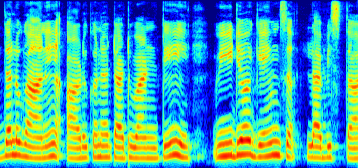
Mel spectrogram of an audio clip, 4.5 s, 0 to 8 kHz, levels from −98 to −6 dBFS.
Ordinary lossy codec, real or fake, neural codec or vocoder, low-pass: none; fake; codec, 16 kHz, 16 kbps, FreqCodec, larger model; none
